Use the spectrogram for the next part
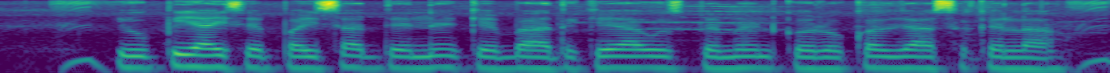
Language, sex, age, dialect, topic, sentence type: Bhojpuri, male, 18-24, Northern, banking, question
